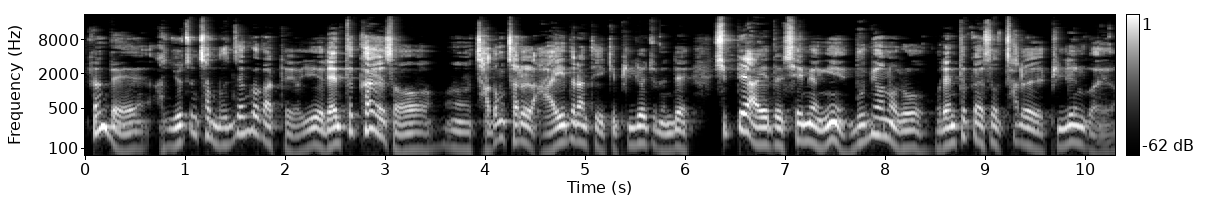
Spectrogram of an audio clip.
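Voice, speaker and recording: This sermon comes from a middle-aged pastor whose mid-range voice is husky, animated and brisk, with few pauses. When he voices figures from the Bible, his pitch jumps up suddenly and dramatically.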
